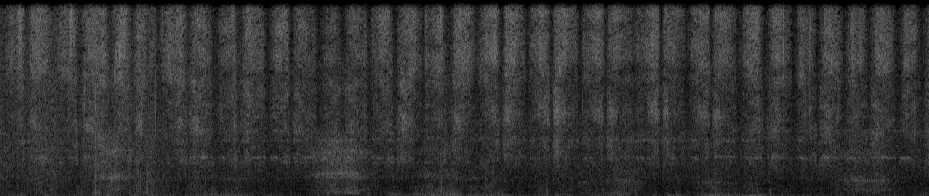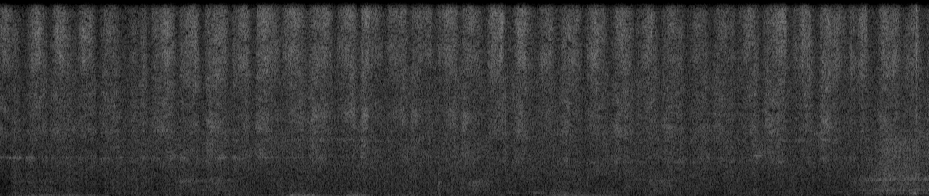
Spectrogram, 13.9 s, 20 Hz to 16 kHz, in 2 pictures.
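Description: Hand sanding of a wood bowl with 320 grit sandpaper, a gentle, steady rubbing rasp that continues close and quiet through the whole stretch with soft rhythmic strokes.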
